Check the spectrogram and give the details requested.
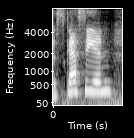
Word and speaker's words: askesienne: This is pronounced Ascasian.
